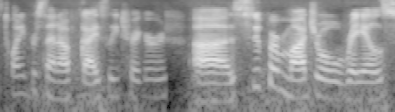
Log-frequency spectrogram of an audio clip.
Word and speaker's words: Geissele: Gizel. – Geissele.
